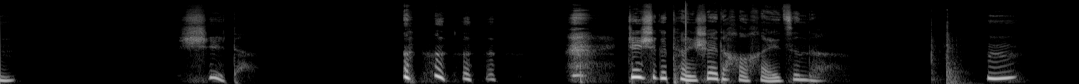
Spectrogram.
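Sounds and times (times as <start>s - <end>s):
speech: 1.8s - 2.5s, 4.0s - 5.0s, 5.7s - 8.3s, 9.9s - 10.2s
entrance door swinging shut on its own: 9.3s - 9.9s.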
